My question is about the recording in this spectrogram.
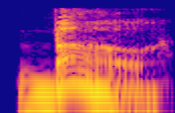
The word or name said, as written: beauish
